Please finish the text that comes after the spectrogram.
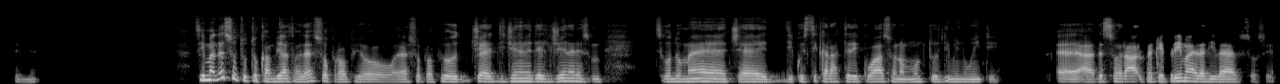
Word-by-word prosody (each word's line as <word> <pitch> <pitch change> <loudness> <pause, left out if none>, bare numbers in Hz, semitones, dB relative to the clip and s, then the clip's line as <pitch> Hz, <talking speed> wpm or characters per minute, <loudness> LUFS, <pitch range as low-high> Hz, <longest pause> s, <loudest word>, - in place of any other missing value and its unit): Sì. 110 -1 -12 1.6
Sì, 205 - +2
ma 210 - +6
adesso 300 +6 +2
è - - +2
tutto 165 -5 0
cambiato, 135 -1 +1
adesso 145 +6 0
proprio 120 -3 -3
adesso 120 +3 -4
proprio, 125 0 -1
cioè 135 -4 +1
di 130 0 -8
genere 140 +1 +1
del 135 -1 +2
genere 145 +2 +1
s 130 - -7
mhmm, 120 0 -6 0.5
secondo 130 0 -3
me, 135 -1 +3
cioè 125 -1 +1
di 120 -1 -9
questi 130 +2 -5
caratteri 130 0 -1
qua 135 +1 +2
sono 125 -3 -2
molto 130 +1 -3
diminuiti. 120 -1 -4 0.6
Ehm, 120 - +2
adesso 135 +4 0
era 130 0 +3
perché 135 0 -1
prima 150 +1 +3
era 135 -1 +4
diverso, 120 -3 0
sì. - - -17
130 Hz, 170 wpm, -22 LUFS, 120-135 Hz, 1.6 s, ma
